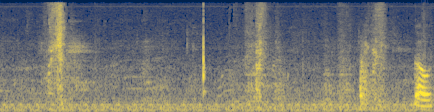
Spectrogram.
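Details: Dog: several short, sharp bursts of air, about three sneezes in a few seconds, in a quiet room; sneezing.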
